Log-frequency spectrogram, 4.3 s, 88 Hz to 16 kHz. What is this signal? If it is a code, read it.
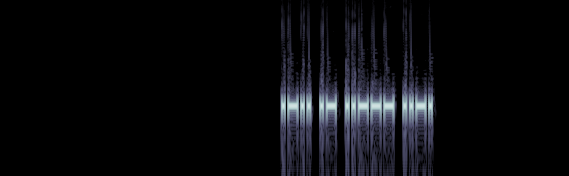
Morse code, heard as a keyed tone, about 46 wpm, 700 Hz. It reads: LA2F
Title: DXCC-100 Call Signs - 4 Characters - 50wpm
